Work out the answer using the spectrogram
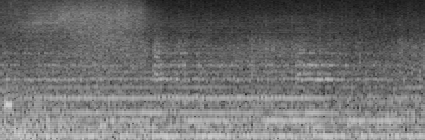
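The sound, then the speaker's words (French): A train at the Gare de l'Est railway station in Paris gives off a steady, loud rumble with hiss and sustained tonal hum, continuous throughout with no clear breaks. “À la gare de l'Est à Paris, l'effervescence est palpable. Les athlètes, sacs sur l'épaule et visages concentrés, montent à bord du train en direction de Berlin.”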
